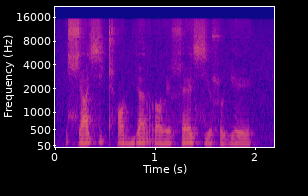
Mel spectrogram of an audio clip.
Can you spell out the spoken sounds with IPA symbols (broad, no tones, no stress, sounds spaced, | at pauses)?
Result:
ɕ a sʲ u cʰ ɔ bʲ a r ɔ l ɪ ɬ ɛ sʲ o ɬ o ʎ e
